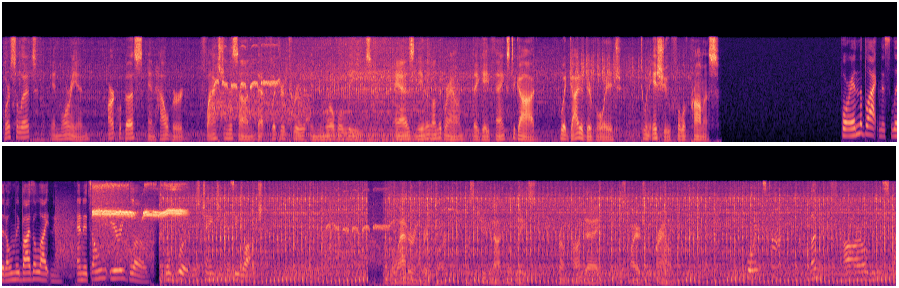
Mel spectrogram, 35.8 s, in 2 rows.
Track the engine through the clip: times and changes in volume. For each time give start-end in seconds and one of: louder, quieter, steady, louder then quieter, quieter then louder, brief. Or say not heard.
0.0-14.1 louder then quieter
21.0-35.7 steady.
